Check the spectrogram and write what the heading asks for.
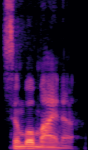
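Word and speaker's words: Simbelmynë: Symbolmina.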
